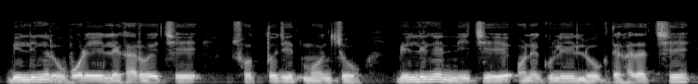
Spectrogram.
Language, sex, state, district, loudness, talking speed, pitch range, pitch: Bengali, male, West Bengal, Cooch Behar, -13 LUFS, 105 wpm, 95-105 Hz, 100 Hz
